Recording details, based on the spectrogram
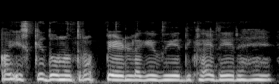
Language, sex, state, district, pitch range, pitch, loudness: Hindi, female, Karnataka, Bangalore, 205-220 Hz, 210 Hz, -14 LUFS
